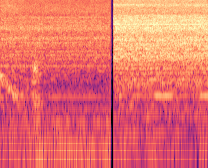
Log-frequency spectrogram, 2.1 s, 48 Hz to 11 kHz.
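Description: Bambu Lab P1P 3D printer running: a low hum and a motor tone that rises and falls as the toolhead moves over the calibration lines. About a second in, the sound cuts to a steadier, hissier rush of fans and motors as the printer runs a print at Sport speed.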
